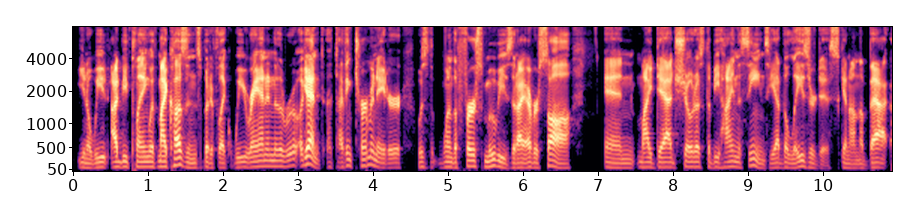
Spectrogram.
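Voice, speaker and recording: A man's voice: sits low, a bit bright, no room sound, studio quality. Rambling man, Polish first language. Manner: rambling, many restarts and fillers. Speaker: podcast co-host. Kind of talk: casual chat about movies.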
